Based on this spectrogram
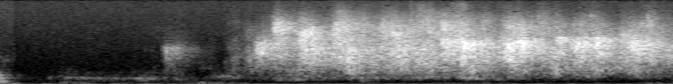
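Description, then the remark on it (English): After a brief quiet moment with a soft thud, the audience of a live panel discussion bursts into applause that swells in and holds steady: a dense, continuous wash of many hands clapping, fairly loud, with no voices over it. “That's a very specific kind of applause.”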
